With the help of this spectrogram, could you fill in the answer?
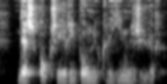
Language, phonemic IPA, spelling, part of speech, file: Dutch, /dɛs.ɔk.si.ri.boː.ny.kleː.i.nə.zyːr/, desoxyribonucleïnezuur, noun, Nl-desoxyribonucleïnezuur.ogg
- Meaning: deoxyribonucleic acid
